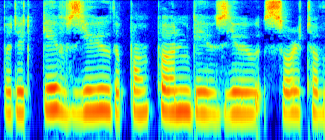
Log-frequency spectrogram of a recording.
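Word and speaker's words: Pomponne: Actually, it's called Pompon. It's spelled P-O-M-P-O-N-N-E, Pomponi in English, but it's French.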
